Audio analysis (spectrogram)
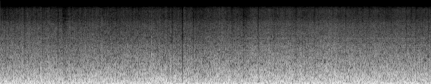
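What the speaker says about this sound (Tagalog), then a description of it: "Saka mahangin mga sir." Strong wind buffets the microphone outdoors during a motorcycle drag race, a loud continuous low rumble with no pauses or other distinct sounds over it.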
